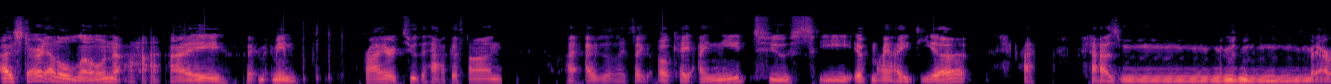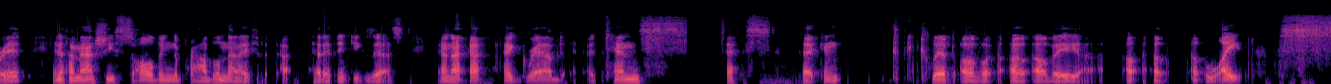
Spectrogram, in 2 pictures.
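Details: Adult man who states he is a person who stutters; the disfluencies are his natural speech, not a recording glitch; stuttering.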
